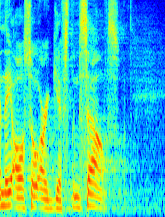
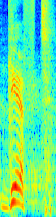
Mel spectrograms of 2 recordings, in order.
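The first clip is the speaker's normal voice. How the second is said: sarcastic; 3 semitones higher than usual. Real, not acted. Ironic punchline after messy baby.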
